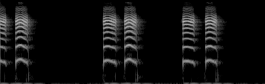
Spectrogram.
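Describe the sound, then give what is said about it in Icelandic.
A rubber bath duck squeaks three times, each a quick pair of high, wheezy honks with a brief silence between them. No voices. “Nei, nei, nei, nei, nei, ekki, ekki svona endur, ég er e, ekki að tala um endur sem að tegur með sér í bað heldur alvöru endur, lifandi, reynum aftur.”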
